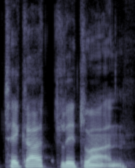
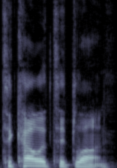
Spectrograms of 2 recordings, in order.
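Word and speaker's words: Tecalitlán: Tecalititlan. We'll say it again? Tecalititlan. Oh, okay. Is that right? No. I added a T just to make it easier. I think you said it right the first time.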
